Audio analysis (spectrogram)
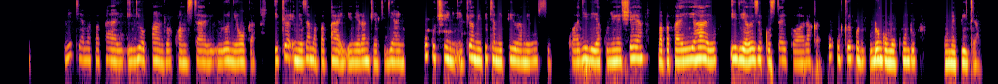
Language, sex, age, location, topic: Swahili, female, 36-49, Dar es Salaam, agriculture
